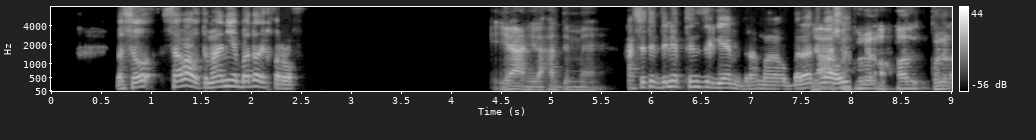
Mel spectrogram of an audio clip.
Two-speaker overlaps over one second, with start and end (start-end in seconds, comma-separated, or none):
none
